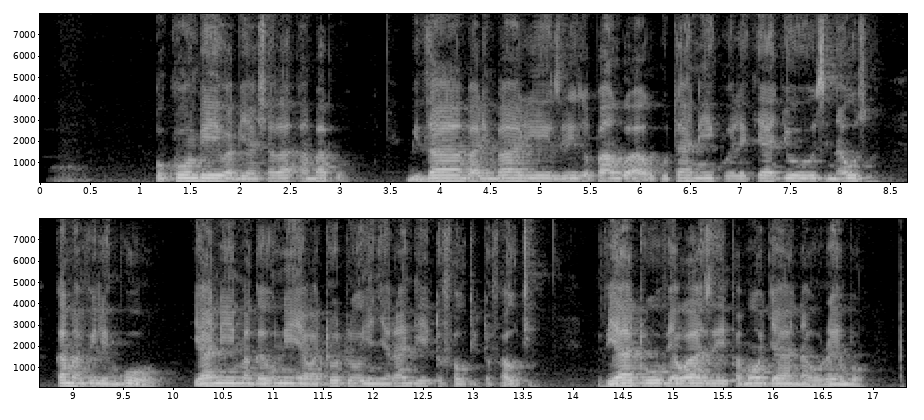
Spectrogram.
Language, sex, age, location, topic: Swahili, male, 25-35, Dar es Salaam, finance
